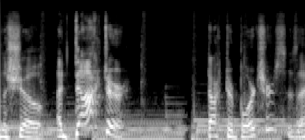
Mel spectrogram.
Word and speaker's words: Borchers: Borchers?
